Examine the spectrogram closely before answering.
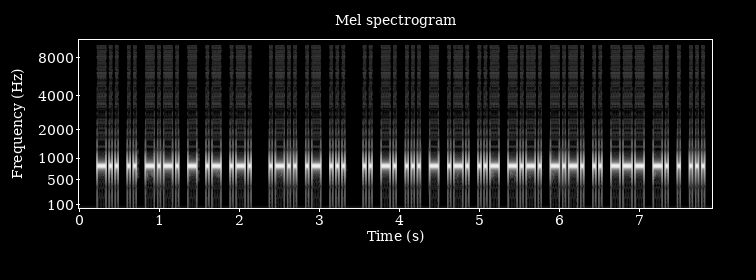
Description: Morse code, heard as a keyed tone, about 32 wpm, 800 Hz. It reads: DICTAR LAS INSTRUCCIONES
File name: ESPAGNOL TEXTE EN CLAIR 2 VITESSE 30 MOTS MINUTES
